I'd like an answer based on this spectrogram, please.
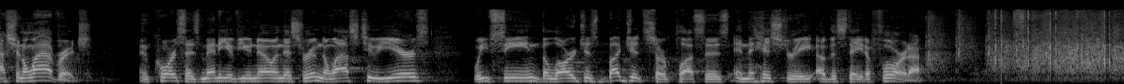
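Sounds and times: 
speech: 0.0 - 9.6
audience applause: 9.6 - 11.2.

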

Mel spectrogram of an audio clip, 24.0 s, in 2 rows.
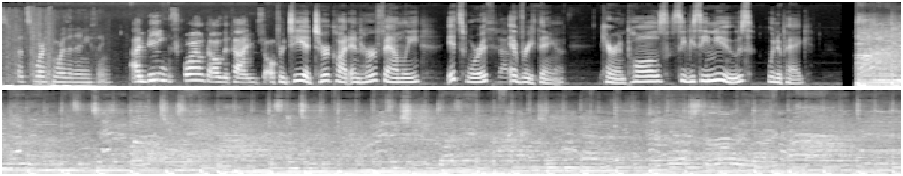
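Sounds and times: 
speech: 0.2 - 10.8, 17.3 - 18.4
crowd of girls singing along at professional women's hockey league game: 11.4 - 23.9.

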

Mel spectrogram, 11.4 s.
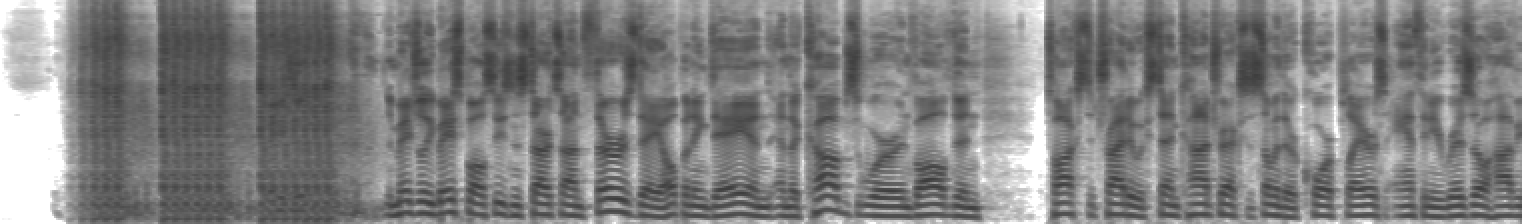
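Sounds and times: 
automatic rifle gunfire sound effect: 0.5 - 3.2
speech: 2.9 - 11.4.

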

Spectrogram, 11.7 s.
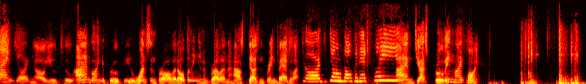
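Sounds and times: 
speech: 0.1 - 9.6
banging and clatter: 9.8 - 11.7
hammer dropping onto a foot: 10.4 - 11.7.

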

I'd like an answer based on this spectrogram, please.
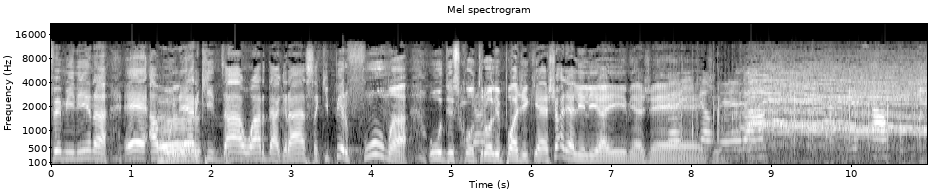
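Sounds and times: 
speech: 0.0 - 9.2
audience cheering and clapping: 8.5 - 10.9.

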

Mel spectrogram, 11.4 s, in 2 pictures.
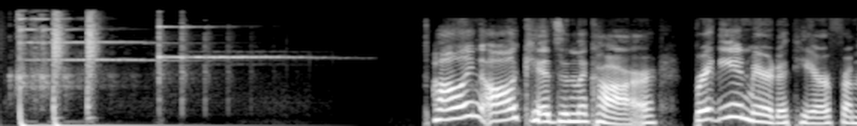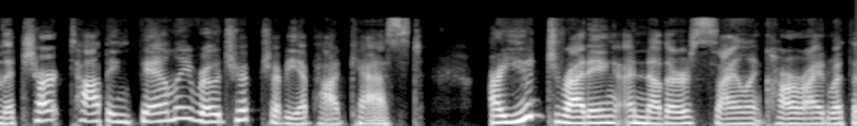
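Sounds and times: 
bicycle bell ringing: 0.0 - 2.5
speech: 2.9 - 11.4.

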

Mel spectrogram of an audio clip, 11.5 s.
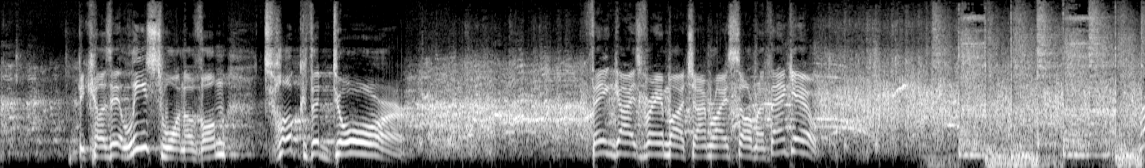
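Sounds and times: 
laughter: 0.0 - 1.0, 3.9 - 9.6
speech: 0.7 - 4.5, 5.9 - 8.9, 9.6 - 9.9
audience applause after comedy set: 4.6 - 11.4.

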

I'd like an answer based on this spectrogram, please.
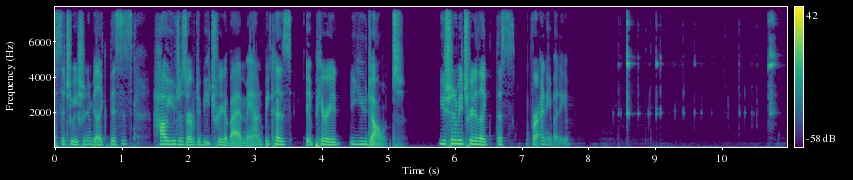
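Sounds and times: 
speech: 0.0 - 7.8
glass clinks from sipping a glass of water: 8.5 - 10.9.

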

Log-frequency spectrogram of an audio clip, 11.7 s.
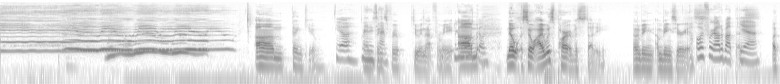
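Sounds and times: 
buzzy wailing alarm sound effect: 0.0 - 3.5
speech: 3.8 - 11.7.

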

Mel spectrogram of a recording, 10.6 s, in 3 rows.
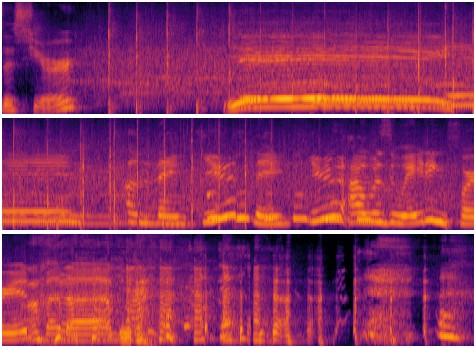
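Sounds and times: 
speech: 0.0 - 0.9, 1.6 - 3.2, 4.5 - 10.6
applause: 0.4 - 8.5
laughter: 1.7 - 10.6.

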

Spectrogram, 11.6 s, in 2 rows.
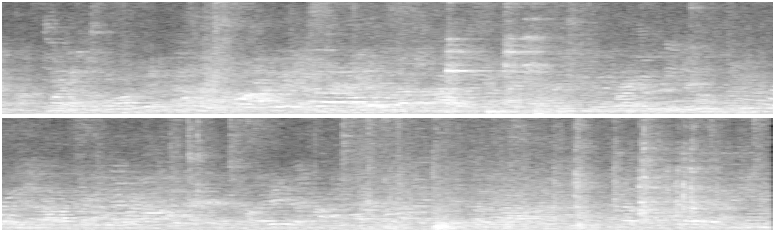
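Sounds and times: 
murmur of conversation at a busy cafe: 0.0 - 11.5
dishes or cutlery clinking: 3.3 - 4.4.

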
